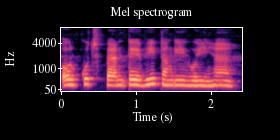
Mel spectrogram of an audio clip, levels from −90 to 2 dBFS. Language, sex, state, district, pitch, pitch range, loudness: Hindi, female, Uttar Pradesh, Shamli, 200 Hz, 190-210 Hz, -15 LUFS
